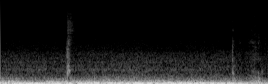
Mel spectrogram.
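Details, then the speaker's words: 2018 Chevy Tahoe 5.3L, about 13,000 miles, test drive after misfire repair: moderate throttle, not floored, deep smooth even rumble building steadily with no stumble, pulling good; normal engine under load. "Just tramp down on it a little bit. I didn't put it to the floor. It's pulling good."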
